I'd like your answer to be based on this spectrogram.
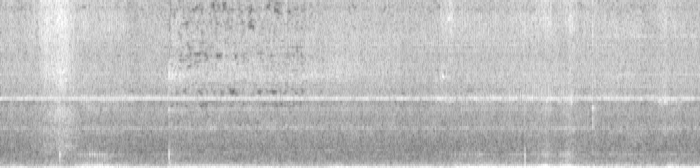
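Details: French bulldog in deep sleep in his bed, breathing deeply with snores; snoring.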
